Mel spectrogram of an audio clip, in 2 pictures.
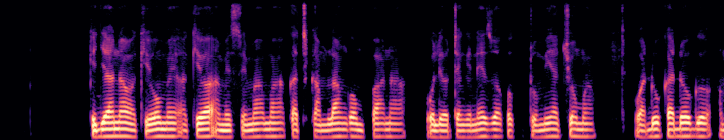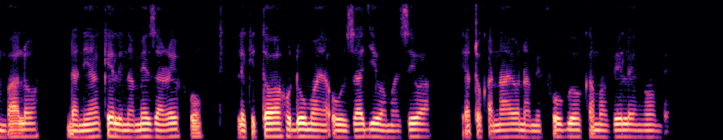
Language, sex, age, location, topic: Swahili, male, 25-35, Dar es Salaam, finance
